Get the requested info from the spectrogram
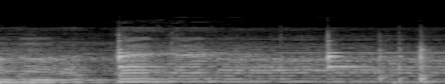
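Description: Sikh classical kirtan: the sung phrase ends and a new held note of voice with harmonium begins about half a second in, and tabla strokes enter near the end.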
